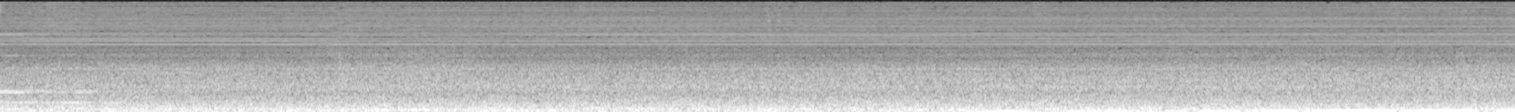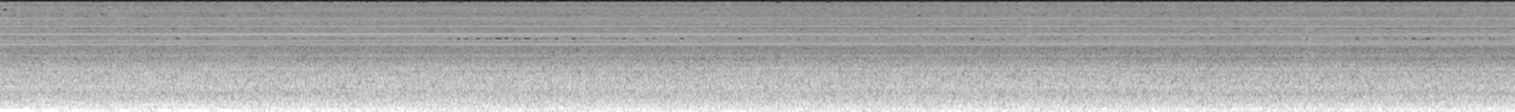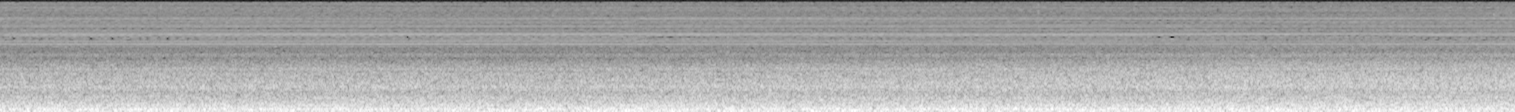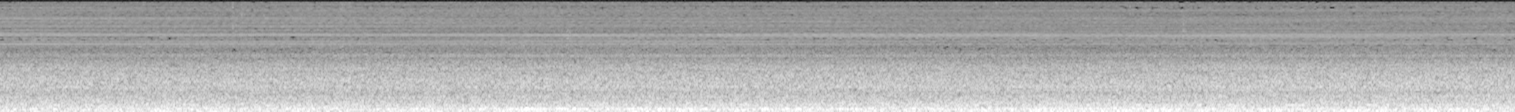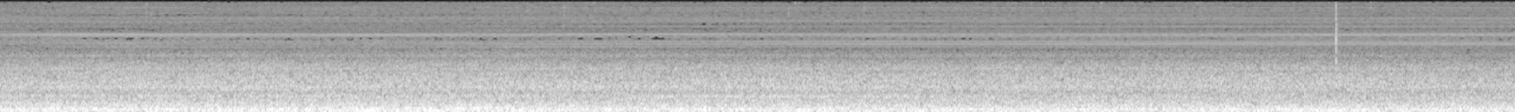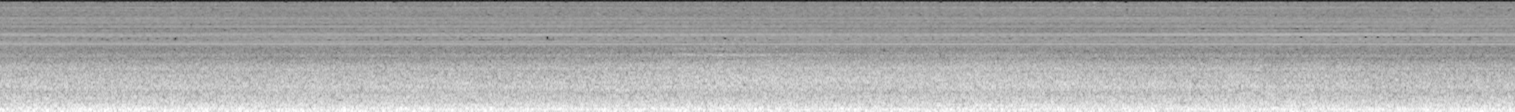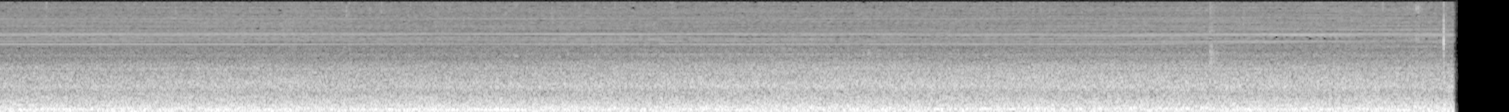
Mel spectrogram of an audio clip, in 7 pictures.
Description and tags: Outdoors cabin substation
Late night city hum recorded near a cabin substation which gives that peculiar electric tone. Good thing none passed by at the time.
electric, field-recording, urban, snow, cabin, city, outdoors, ambience, substation, environment, low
